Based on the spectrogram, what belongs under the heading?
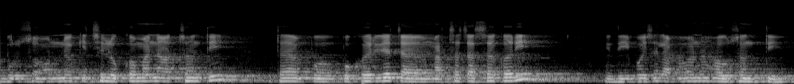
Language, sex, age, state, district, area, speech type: Odia, male, 18-30, Odisha, Khordha, rural, spontaneous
